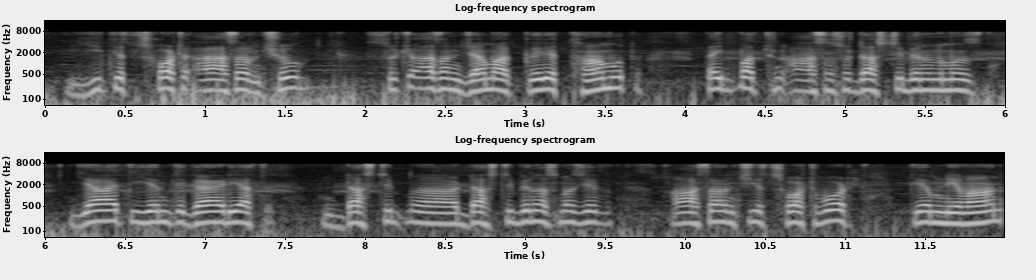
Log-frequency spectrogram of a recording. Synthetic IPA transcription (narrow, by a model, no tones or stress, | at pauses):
jit̪it͡sʰoʈʰaːsɐnt͡ʃʰusut͡ʃʰuaːsɐnd͡ʒɐmakəɾʲet̪ʰaːmut̪ | t̪ɐmʲpɐt̪̚t͡ʃʰunaːsɐnsuɖɐsʈibinɐnmɐnzjaːt̪ijɐmt̪iɡaːjɽijaːt̪ʰ | ɖɐsʈɖɐsʈibinɐsmɐnzji | aːsaːnt͡ʃʰijit͡sʰoʈʰboʈʰ | t̪emniʋaːn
